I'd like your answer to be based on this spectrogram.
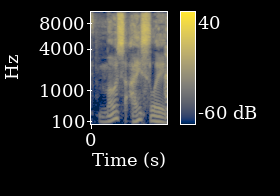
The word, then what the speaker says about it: Mos Eisley: Mos Eisley.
